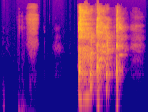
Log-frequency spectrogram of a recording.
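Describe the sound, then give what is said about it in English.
A man, a roommate with pneumonia, coughs in the background: a faint breath, then a rough burst of three or four hacking coughs in quick succession, moderately loud, with no talking. “Excuse me, my idiot roommate continues to cough with his endless pneumonia.”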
